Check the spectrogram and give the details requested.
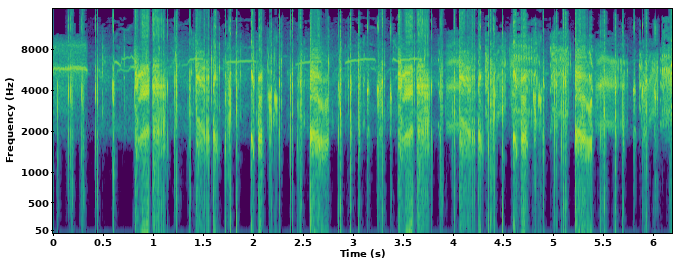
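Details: Swiftlet calls played to attract swiftlets, a recording style known as putri selatan: dense overlapping twittering and squeaky chirps, many birds at once, continuous and rapidly pulsed throughout.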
